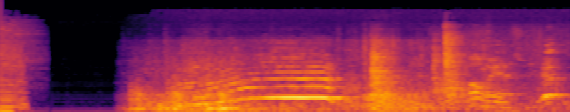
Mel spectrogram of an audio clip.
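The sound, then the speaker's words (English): A single drawn-out cow moo swells and fades over a couple of seconds, loud, with muffled farmyard shuffling and knocks around it. “It's that time of year when we're loading trailers and we're hauling cattle.”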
